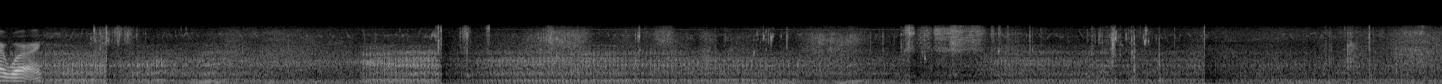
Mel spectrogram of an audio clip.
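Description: Water splashes in a tub as an animal paws at it.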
